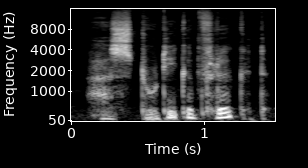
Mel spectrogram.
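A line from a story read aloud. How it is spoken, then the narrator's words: Hoarse, barely audible whisper. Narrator (German): Ihre Stimme war ein heiseres Wispern, die Worte kaum zu verstehen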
